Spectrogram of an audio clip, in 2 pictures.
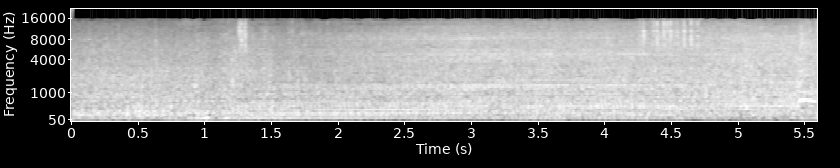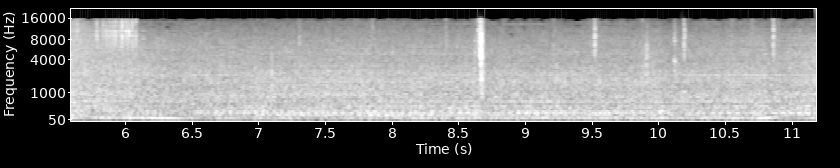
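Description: Wind rushes past the car.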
